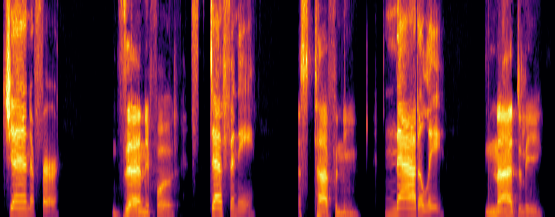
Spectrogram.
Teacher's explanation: let's also lengthen the first vowel sound because that's what's stressed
